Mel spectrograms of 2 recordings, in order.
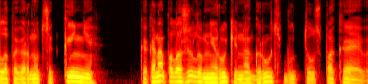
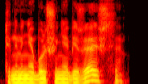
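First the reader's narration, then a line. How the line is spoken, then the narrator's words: Quiet question, young woman. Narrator (Russian): спросила девушка негромко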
